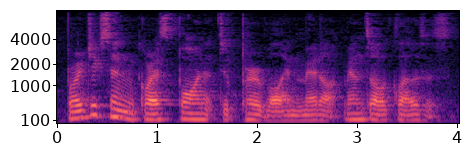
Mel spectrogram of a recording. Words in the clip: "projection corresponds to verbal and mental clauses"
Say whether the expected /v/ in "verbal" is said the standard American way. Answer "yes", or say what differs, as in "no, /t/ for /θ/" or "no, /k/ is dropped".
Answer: no, /p/ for /v/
